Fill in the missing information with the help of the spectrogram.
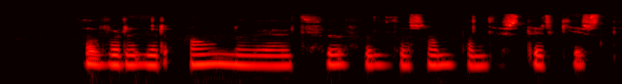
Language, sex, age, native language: Icelandic, female, 13, Polish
